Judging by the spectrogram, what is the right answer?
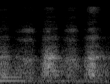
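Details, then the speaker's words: An adult imitates quick, gasping, panting breaths like a dog, illustrating the fast breathing rate after running with a raised heart rate; imitated rapid breathing after exercise. "ત્યાર પછી શ્વાસોશ્વાસનો દર ઝડપી બને આપણે ફૂલ speed થી શ્વાસ લેવા માંડીએ"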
